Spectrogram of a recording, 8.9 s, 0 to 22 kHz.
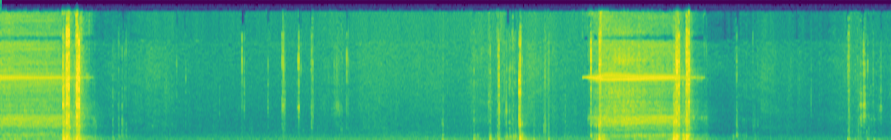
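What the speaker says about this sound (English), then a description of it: "Install the screws for the handle." A power driver whirs in two short, sharp bursts, driving screws into the interior door handle of a 2000-2007 Ford Focus, with quiet handling clicks between bursts.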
